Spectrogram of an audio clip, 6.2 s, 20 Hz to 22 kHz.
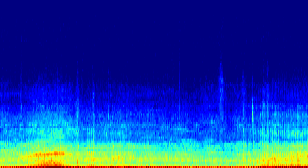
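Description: A 2023 Honda CRF300L Rally motorcycle rides over rocky ground, its engine thrumming steadily and close, with rattles and clatter from the rough terrain mixed with wind noise.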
